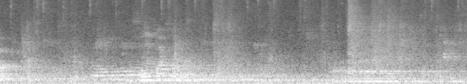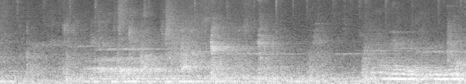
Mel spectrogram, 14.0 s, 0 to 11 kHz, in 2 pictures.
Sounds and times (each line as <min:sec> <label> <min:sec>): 0:00.0 Friends are walking more and more far 0:13.9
